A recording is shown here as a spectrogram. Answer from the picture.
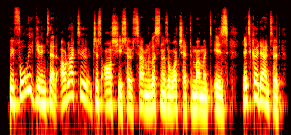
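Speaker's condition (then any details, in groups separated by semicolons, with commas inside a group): No condition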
